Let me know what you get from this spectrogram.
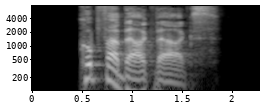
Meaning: genitive singular of Kupferbergwerk
- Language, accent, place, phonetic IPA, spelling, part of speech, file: German, Germany, Berlin, [ˈkʊp͡fɐˌbɛʁkvɛʁks], Kupferbergwerks, noun, De-Kupferbergwerks.ogg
